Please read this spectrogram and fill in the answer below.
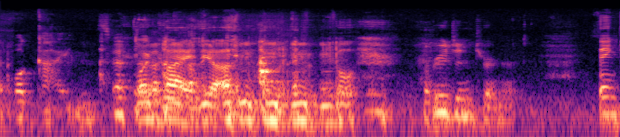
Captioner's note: members laughs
